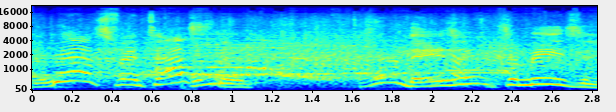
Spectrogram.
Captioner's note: cheering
